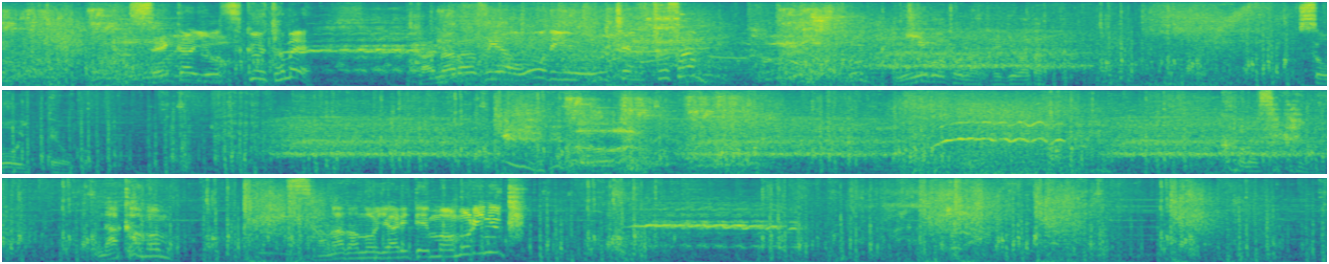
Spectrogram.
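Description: Weapons clash and slash repeatedly.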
